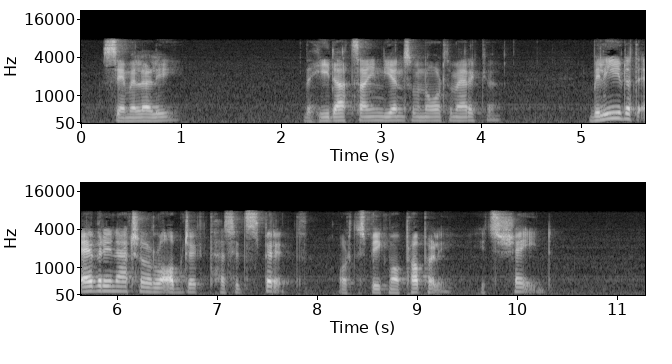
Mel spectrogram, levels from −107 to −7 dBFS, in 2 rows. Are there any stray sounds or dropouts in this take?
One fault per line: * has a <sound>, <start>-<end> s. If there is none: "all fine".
all fine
